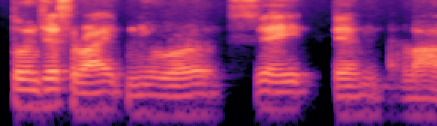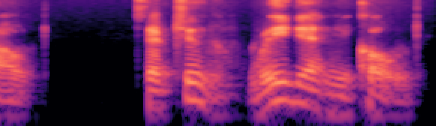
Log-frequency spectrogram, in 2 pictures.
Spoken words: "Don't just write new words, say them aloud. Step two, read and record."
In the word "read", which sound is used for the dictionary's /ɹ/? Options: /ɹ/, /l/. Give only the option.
/ɹ/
